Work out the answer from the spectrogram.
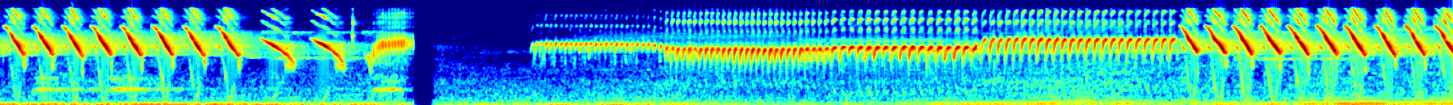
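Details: Canary delivering a long Cengkok Mewah song used as therapy to get canaries singing: quick falling notes, a short pause, then a sustained buzzy trill and a return to rapid downslurred notes.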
